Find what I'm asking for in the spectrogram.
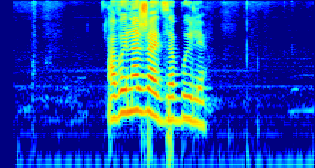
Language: Russian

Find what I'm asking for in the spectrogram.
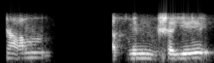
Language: Sanskrit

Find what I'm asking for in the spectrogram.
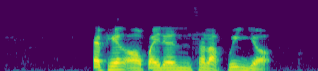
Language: Thai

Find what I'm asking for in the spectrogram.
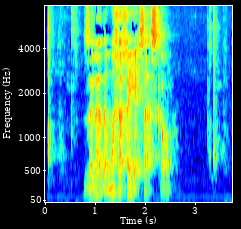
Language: Pashto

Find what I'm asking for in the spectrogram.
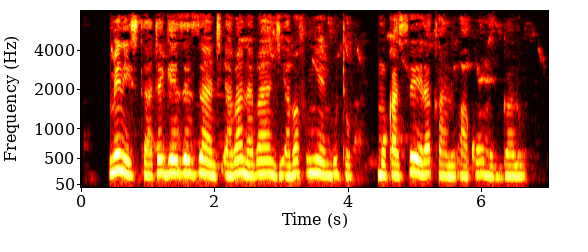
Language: Ganda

